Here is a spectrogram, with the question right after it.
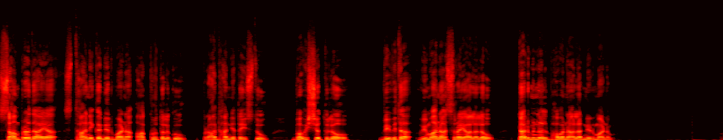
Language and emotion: Telugu, neutral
